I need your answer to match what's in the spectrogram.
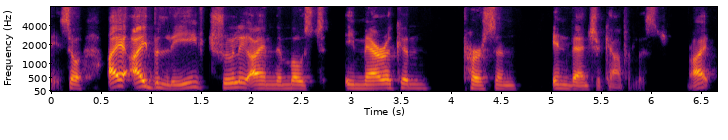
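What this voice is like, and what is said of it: Speaks with a non-American accent. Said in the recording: “you've got an accent there”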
